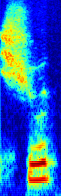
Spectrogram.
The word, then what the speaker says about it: should: Pertama ini bacanya should. Ini L-nya nggak dibaca.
